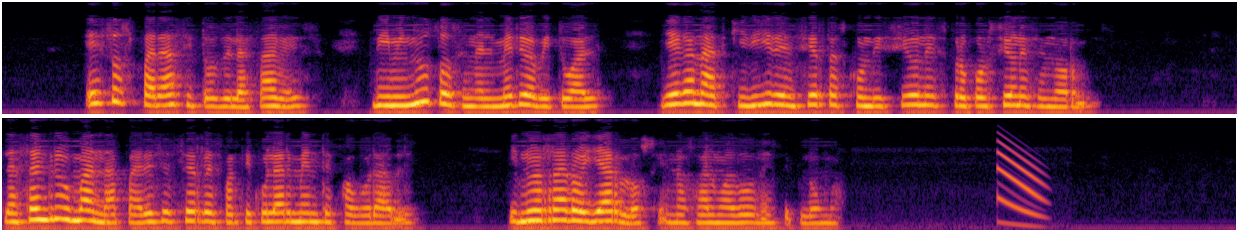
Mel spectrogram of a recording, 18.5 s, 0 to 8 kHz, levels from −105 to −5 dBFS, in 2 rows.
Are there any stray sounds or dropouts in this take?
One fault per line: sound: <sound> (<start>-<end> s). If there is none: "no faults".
sound: chirp (16.7-17.1 s)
